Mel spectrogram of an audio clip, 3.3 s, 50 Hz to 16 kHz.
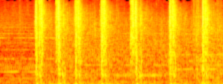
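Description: Machine gun fire in the Arma 3 military game: loud, close bursts of rapid shots in several clusters, each a string of sharp cracks, with no one talking.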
